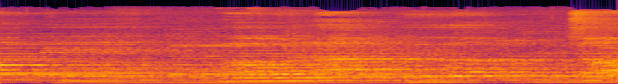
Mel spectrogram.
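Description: Slow church hymn sung in a chant-like style over held low accompanying notes that change pitch every second or so.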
